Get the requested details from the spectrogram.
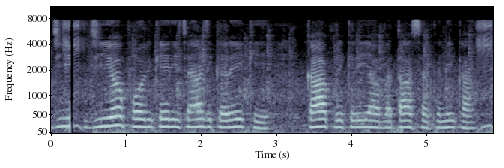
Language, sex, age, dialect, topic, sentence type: Maithili, male, 60-100, Angika, banking, question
